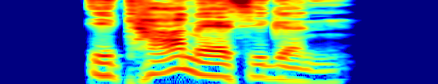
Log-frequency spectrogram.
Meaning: inflection of etatmäßig: 1. strong genitive masculine/neuter singular 2. weak/mixed genitive/dative all-gender singular 3. strong/weak/mixed accusative masculine singular 4. strong dative plural
- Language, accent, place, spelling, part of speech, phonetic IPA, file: German, Germany, Berlin, etatmäßigen, adjective, [eˈtaːˌmɛːsɪɡn̩], De-etatmäßigen.ogg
